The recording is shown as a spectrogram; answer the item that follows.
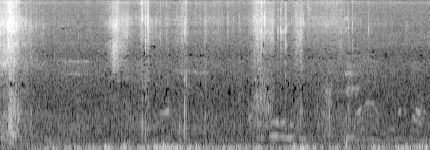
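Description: Wind buffeting the microphone in low gusts, with several sharp clicks and rustles from gear being handled close by and faint distant voices.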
